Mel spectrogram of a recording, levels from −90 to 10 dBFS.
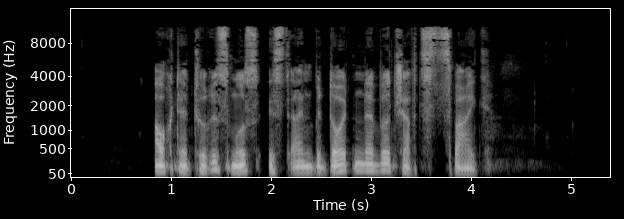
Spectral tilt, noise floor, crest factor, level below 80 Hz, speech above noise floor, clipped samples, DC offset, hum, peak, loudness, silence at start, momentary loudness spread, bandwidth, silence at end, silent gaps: -4 dB/octave; -85 dBFS; 22 dB; -46 dBFS; 59 dB; under 0.1%; under 0.1%; none; -6 dBFS; -25 LUFS; 0.85 s; 4 LU; 11.5 kHz; 1.2 s; none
